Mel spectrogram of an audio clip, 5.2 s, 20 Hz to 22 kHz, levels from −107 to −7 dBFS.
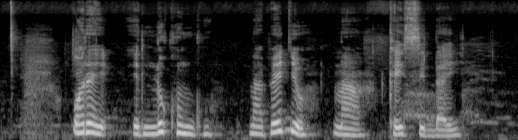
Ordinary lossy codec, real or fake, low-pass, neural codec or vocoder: none; fake; none; vocoder, 44.1 kHz, 128 mel bands every 512 samples, BigVGAN v2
